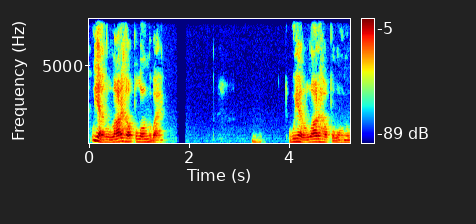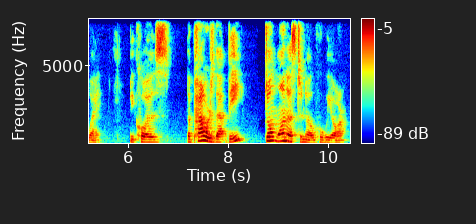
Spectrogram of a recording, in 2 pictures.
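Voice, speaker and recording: A woman's voice: fairly low pitch, normal speed. Fervent woman in a roomy space. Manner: fervent and emphatic, piling up repeated phrases. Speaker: podcast guest, healing center owner. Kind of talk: conversational interview. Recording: roomy echo.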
